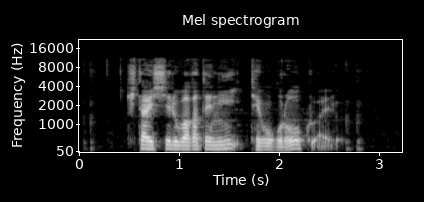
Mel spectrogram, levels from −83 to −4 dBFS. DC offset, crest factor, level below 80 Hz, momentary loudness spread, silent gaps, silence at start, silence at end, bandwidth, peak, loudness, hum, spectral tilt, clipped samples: under 0.1%; 22 dB; -64 dBFS; 15 LU; none; 0.5 s; 0.65 s; 11.5 kHz; 0 dBFS; -20 LUFS; none; -4 dB/octave; under 0.1%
